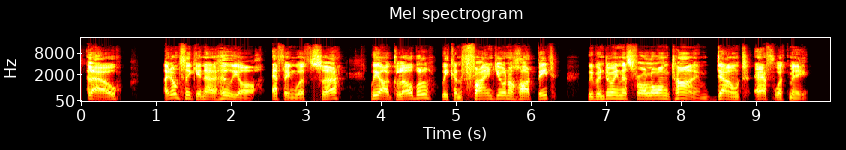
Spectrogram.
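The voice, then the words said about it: Mock British accent. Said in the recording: “He's going off in this stupid Brit accent.”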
